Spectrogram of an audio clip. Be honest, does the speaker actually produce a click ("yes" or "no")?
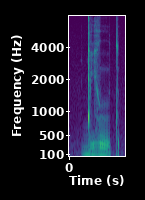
yes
